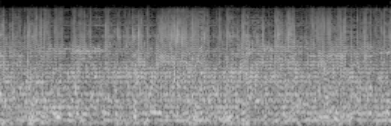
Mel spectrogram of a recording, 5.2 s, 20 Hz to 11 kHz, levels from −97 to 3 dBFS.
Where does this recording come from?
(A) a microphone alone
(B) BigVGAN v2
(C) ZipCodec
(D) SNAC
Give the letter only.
B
